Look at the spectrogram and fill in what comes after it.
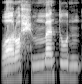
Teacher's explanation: اس میں را موٹا رکھیے گا، را کی اوپر حرکت ہے ، رحمتن، وقف کر دیں گے تو وَرَحْمَةٌ ایسے ہو جائے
